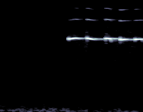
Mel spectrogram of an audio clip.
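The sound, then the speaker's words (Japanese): After a brief silence, a bright, high-pitched squeaky chirping starts up in rapid twittering pulses. It comes from a bird whistle: a screw inserted into a wooden cube and twisted, so that it sounds like birdsong. No one speaks. “それなんかネジがキュキュ言ってんじゃなくてこれ木のキューブに、えっ、と、ネジを差し込んで、回すことで、これが鳥の声に聞こえるんですね。”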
